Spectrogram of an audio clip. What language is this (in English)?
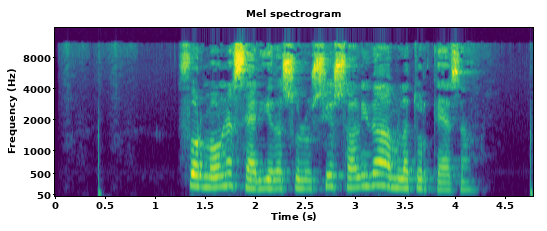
Catalan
